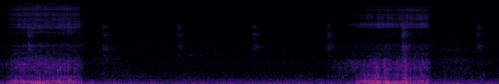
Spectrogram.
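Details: Loud snoring from a sleeping German Shepherd dog: two loud, low, rumbling snores with a quiet pause between.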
